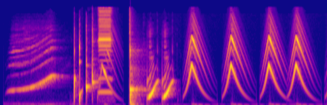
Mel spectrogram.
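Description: Cartoon-style sound effects from a channel logo sting: a rising whistle-like glide, then a quick run of clicks and pops, then a string of springy up-and-down chirps about two a second.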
